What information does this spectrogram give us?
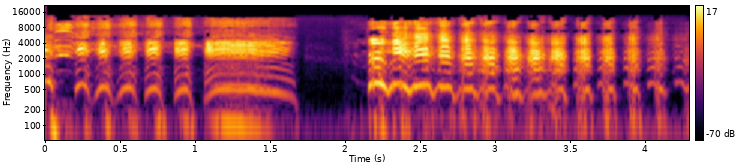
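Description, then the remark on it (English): A person imitates a witch's cackle: rapid, high-pitched rhythmic bursts of laughter, a drawn-out wavering shriek, a brief pause, then another long run of loud staccato cackling. “Give me your best witch's cackle.”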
